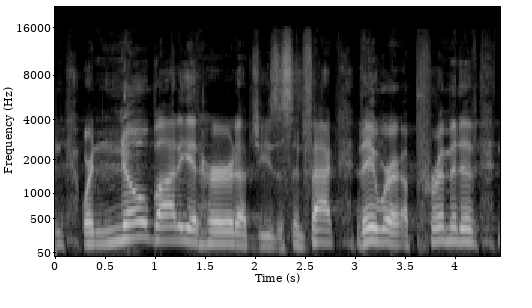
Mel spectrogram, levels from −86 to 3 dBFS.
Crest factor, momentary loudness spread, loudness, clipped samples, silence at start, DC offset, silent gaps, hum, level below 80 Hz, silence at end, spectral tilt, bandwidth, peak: 18 dB; 7 LU; -28 LUFS; under 0.1%; 0 s; under 0.1%; none; none; -78 dBFS; 0 s; -4 dB/octave; 16 kHz; -12 dBFS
